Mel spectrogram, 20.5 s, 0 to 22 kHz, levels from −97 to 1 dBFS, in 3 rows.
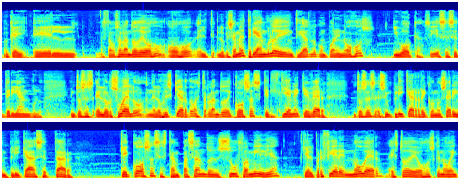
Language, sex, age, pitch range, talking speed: Spanish, male, 30-49, 110-140 Hz, 190 wpm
